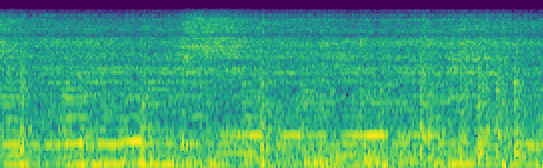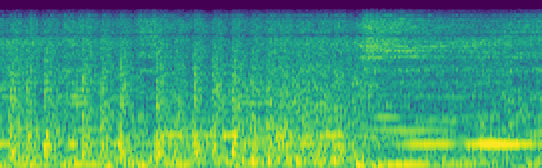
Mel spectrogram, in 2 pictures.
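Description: Live rock band playing: drum kit, electric guitar and sustained keyboard-like tones. There is a cymbal crash about a second and a half in and another near the end, with a busy run of drum hits in between.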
